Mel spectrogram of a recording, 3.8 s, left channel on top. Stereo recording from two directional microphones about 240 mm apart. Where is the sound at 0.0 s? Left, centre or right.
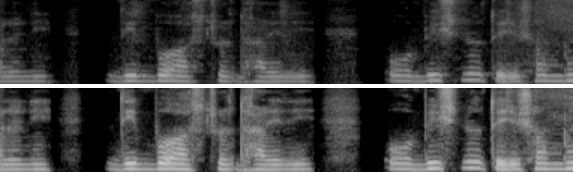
Right.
